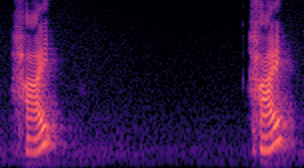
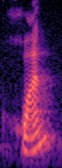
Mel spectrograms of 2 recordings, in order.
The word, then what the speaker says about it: 还: So for return, we say 还。Before, we have already learned this character with the pronunciation 还。还 means still, right?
